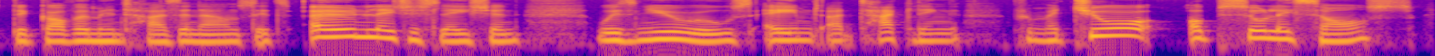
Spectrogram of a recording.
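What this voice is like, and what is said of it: French accent. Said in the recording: “this is my French accent coming back”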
